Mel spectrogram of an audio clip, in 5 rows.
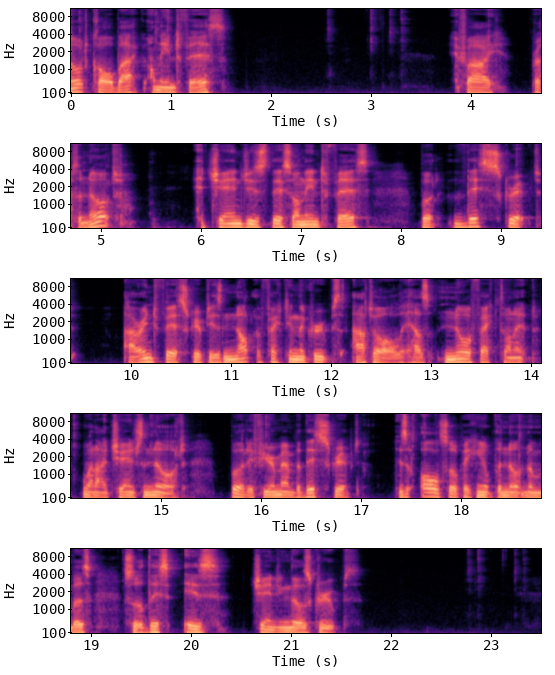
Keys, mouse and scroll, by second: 2.5-3.8 drag, 8.7-10.0 drag, 10.3-11.5 drag, 13.6-15.8 drag, 15.9-18.3 drag, 18.5-19.8 drag, 22.7 click.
